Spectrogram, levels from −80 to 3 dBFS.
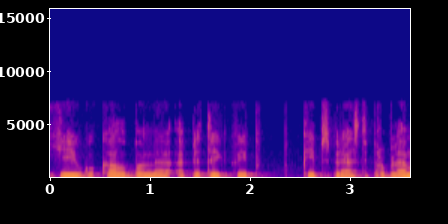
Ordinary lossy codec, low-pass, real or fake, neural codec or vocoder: MP3, 48 kbps; 7.2 kHz; fake; codec, 16 kHz, 8 kbps, FunCodec, trained on Chinese and English, 25 frames a second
